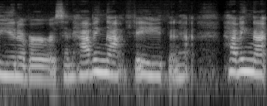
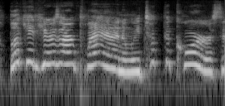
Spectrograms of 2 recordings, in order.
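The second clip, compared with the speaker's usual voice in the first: much higher, bright chirpy reply; farm woman quoted; 9 semitones higher than usual. Retold or imitated. Voicing the farm woman answering her, high and chirpy. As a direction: chirp it back delighted. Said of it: "she's like".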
